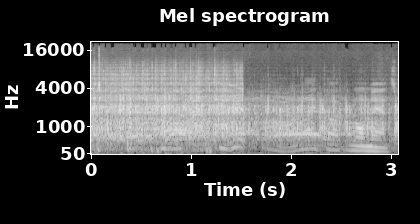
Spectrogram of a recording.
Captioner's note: audience applauding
